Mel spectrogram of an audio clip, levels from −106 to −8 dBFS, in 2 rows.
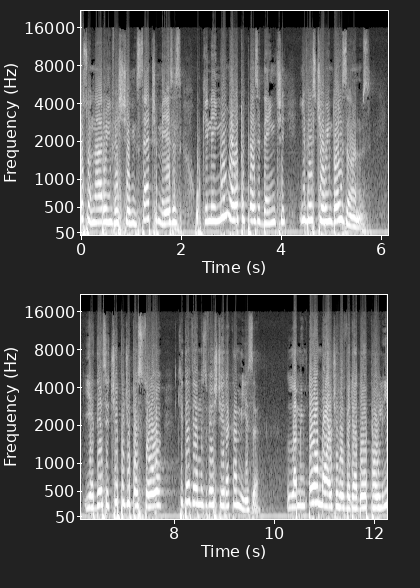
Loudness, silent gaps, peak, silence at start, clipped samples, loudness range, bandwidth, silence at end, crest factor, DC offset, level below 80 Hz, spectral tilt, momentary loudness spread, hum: -7 LUFS; none; 0 dBFS; 0 s; 3%; 2 LU; 15.5 kHz; 0 s; 6 dB; under 0.1%; -16 dBFS; -6.5 dB/octave; 9 LU; none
